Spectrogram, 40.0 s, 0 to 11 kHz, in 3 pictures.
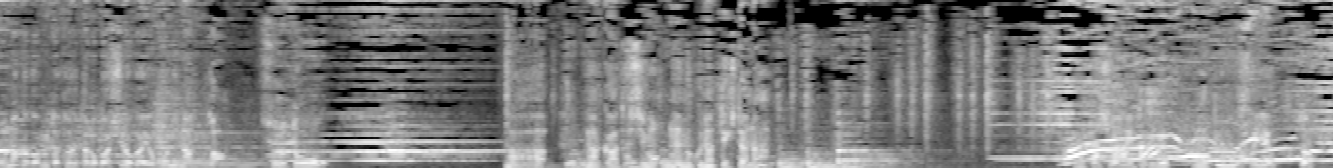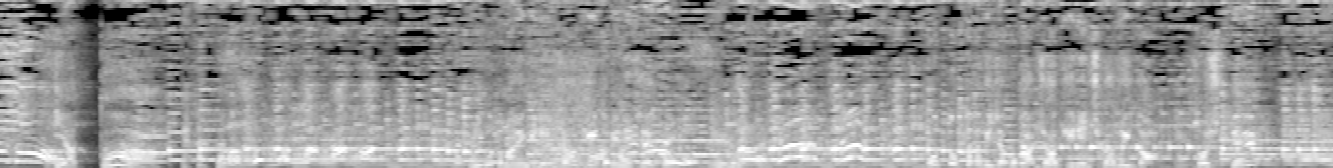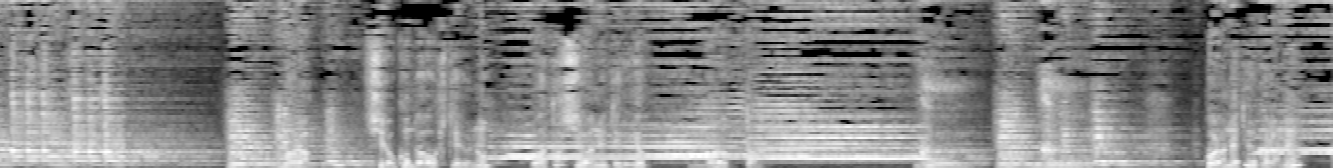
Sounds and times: Music: 0:00.0 - 0:39.9.

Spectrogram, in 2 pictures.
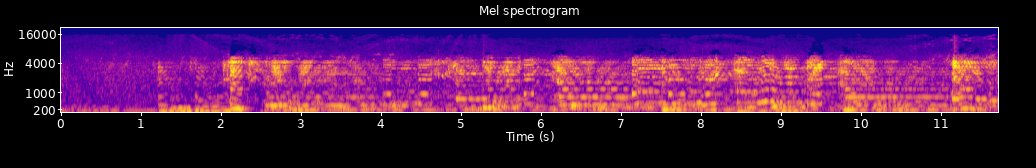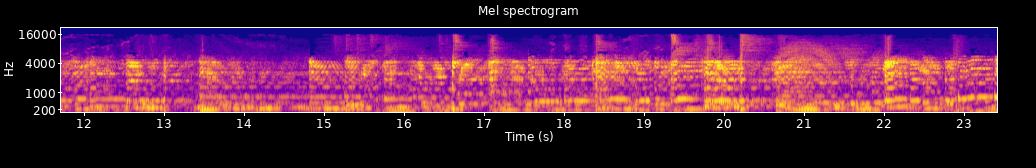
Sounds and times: Music: 0:00.0 - 0:23.4.

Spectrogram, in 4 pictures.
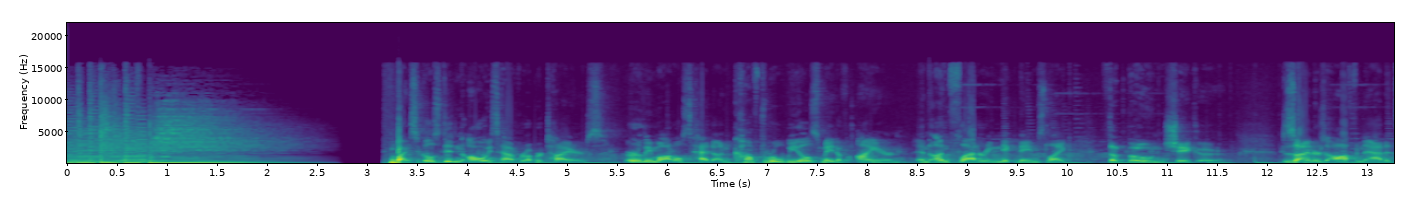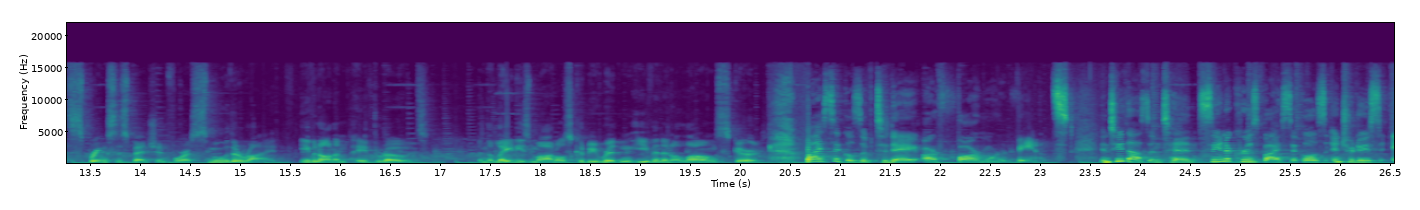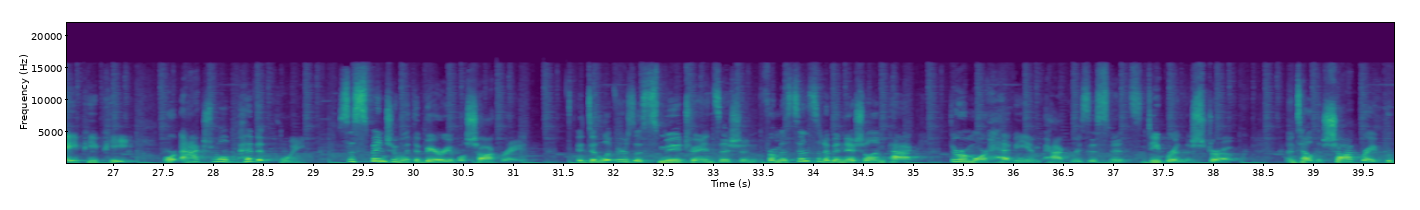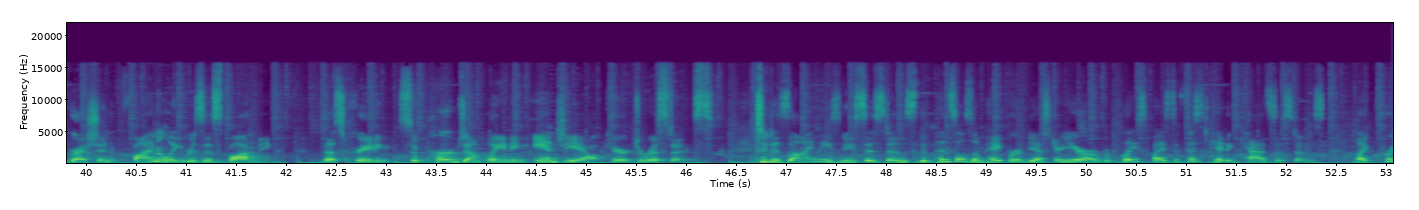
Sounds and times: Music: 0:00.0 - 0:53.0
Speech: 0:03.2 - 0:11.6, 0:12.2 - 0:53.0.

